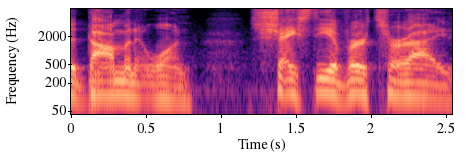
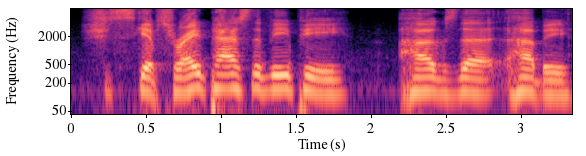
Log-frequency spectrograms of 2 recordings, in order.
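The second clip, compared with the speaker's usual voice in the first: plain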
